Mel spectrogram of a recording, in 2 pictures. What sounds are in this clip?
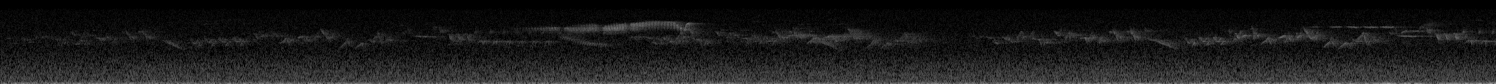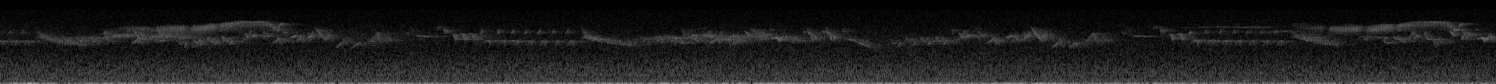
Purple Finch, Northern Parula, Black-throated Green Warbler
